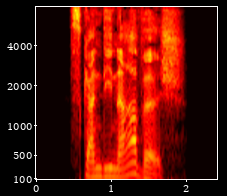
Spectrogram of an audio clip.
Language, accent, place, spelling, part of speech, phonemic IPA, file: German, Germany, Berlin, skandinavisch, adjective, /skandiˈnaːviʃ/, De-skandinavisch.ogg
- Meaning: Scandinavian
